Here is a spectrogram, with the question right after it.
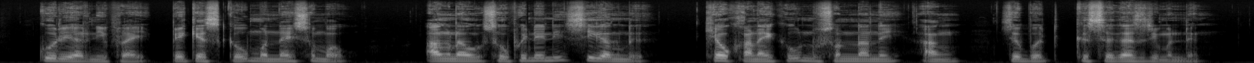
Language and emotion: Bodo, sad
